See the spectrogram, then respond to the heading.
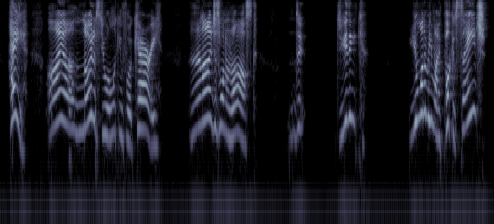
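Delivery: effortful, throat-straining put-on character voice, pushed until painful. Trying out a line that Kingdom put in for you to do, in an extra Emily voice. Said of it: "It does hurt to do her voice".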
